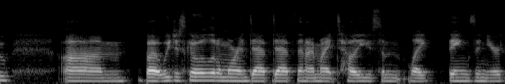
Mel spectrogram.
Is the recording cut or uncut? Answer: cut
